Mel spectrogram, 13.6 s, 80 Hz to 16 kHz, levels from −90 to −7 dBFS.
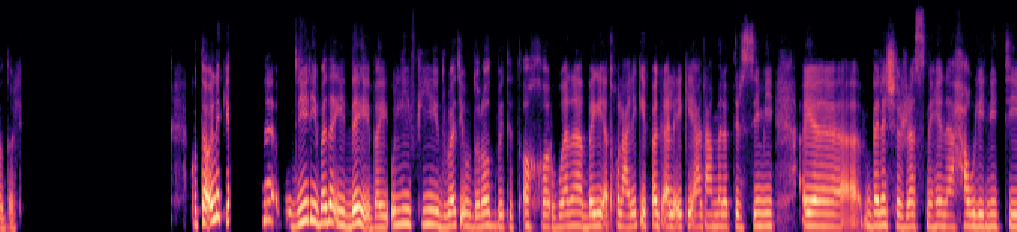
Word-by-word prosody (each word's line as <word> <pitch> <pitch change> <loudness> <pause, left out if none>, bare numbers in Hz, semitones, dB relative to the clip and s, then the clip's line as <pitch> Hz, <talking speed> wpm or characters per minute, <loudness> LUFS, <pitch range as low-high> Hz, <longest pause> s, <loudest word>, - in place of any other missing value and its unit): اتفضّلي. - - -8 2.3
كنت - - +2
هأقول 270 - +8
لِك 335 - +4
يعني 265 - +3 0.4
أنا 285 - -2 0.2
مديري 260 +8 +3
بدأ 240 +2 +4
يتضايق 220 0 +4
بقى 175 +1 -1
يقول 210 +5 -1
لي: 225 0 +1
"في 220 0 -1
دلوقتي 195 +2 0
أوردرات 190 +1 0
بتتأخّر 185 0 -5
وأنا 190 +3 -2
باجي 190 +1 +2
أدخل 200 -2 -4
عليكِ 185 +2 -2
فجأة 195 -1 +2
ألاقيكِ 185 +1 -1
قاعدة 185 0 -4
عمّالة 185 0 -3
بترسمي، 190 +1 -3 0.4
آآ 190 -2 +2
بلاش 200 +1 0
الرسم 185 0 -3
هنا 185 0 -3
حاولي 190 +1 -1
إن 180 0 -5
أنتِ 185 -1 -6
190 Hz, 140 wpm, -20 LUFS, 185-205 Hz, 2.3 s, هأقول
